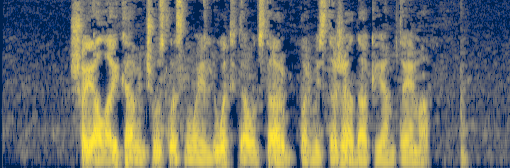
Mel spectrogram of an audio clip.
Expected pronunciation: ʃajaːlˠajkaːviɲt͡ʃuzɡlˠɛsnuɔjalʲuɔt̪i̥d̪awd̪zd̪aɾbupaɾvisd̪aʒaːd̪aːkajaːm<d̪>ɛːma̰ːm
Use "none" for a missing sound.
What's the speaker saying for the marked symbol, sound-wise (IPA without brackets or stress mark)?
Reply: t̪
